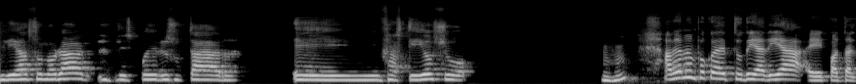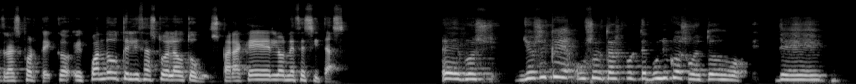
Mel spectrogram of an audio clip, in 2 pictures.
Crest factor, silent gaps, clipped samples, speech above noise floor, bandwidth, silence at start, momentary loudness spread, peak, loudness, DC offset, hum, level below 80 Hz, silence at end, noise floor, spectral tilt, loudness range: 14 dB; none; under 0.1%; 70 dB; 15.5 kHz; 0 s; 8 LU; -4 dBFS; -20 LUFS; under 0.1%; none; -66 dBFS; 0.15 s; -89 dBFS; -5 dB/octave; 3 LU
